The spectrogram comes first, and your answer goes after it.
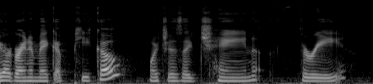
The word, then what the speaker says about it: picot: i'm saying that right for some reason i want to say picat but i think it's supposed to be pronounced pico if i'm pronouncing it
